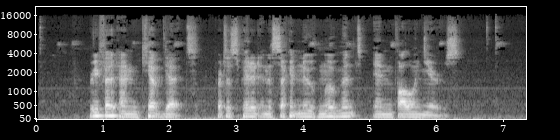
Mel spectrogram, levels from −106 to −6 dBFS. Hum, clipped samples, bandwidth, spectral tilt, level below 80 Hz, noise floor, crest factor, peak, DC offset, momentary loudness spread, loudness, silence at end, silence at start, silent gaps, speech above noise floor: none; under 0.1%; 16 kHz; -5 dB/octave; -42 dBFS; -49 dBFS; 20 dB; -2 dBFS; under 0.1%; 11 LU; -20 LUFS; 0.4 s; 0.8 s; none; 30 dB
